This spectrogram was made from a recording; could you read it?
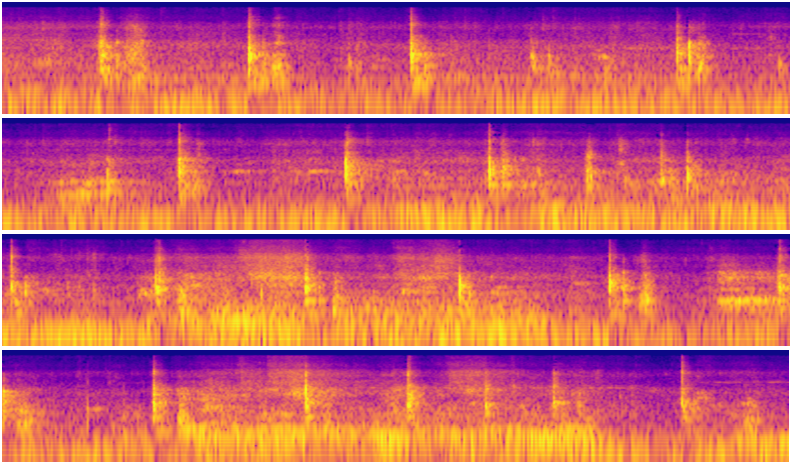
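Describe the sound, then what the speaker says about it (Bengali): A spoon stirs sugar into a dish in a pan, with steady ticking scrapes and clinks against the metal repeating in an even rhythm throughout, fairly close and moderately loud. "এই যে সামান্য চিনি একটু ছড়িয়ে দিলাম। দিয়ে একটু ভালো করে মিশিয়ে নিলাম"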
